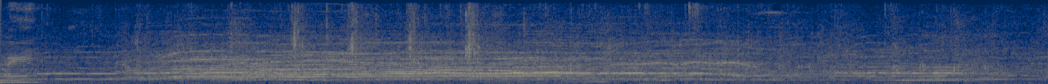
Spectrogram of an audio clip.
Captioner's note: audience cheers and applause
